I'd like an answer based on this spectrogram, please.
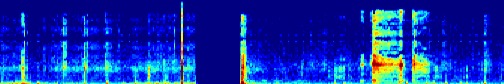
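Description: Scattered knocks and rustles of clothing and gear against a body-worn GoPro as the wearer moves. The sound cuts out completely for about half a second, comes back on a sharp knock, and a burst of rustling follows near the end.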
